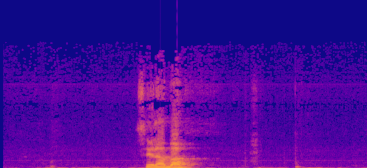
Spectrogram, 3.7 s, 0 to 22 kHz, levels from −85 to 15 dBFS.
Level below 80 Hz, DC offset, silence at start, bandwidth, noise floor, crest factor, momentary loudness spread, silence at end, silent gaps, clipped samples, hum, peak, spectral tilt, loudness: -44 dBFS; under 0.1%; 0.45 s; 15.5 kHz; -41 dBFS; 18 dB; 26 LU; 0.45 s; none; under 0.1%; none; 0 dBFS; -6 dB/octave; -11 LUFS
